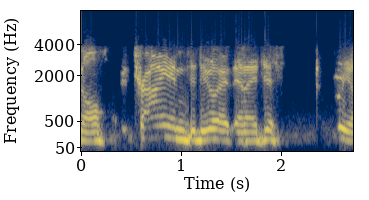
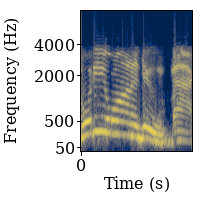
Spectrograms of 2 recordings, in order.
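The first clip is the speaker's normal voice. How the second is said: put-on Boston-accented voice, pitched up; 5 semitones higher than usual. Retelling what Mr. V asked him, imitating Mr. V's Boston accent. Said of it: "so he's got the Boston accent".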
